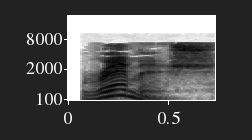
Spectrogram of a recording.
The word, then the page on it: rammish: British English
